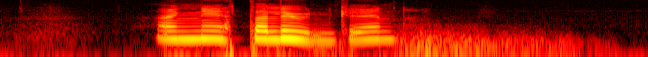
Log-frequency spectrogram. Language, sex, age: Swedish, female, 23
